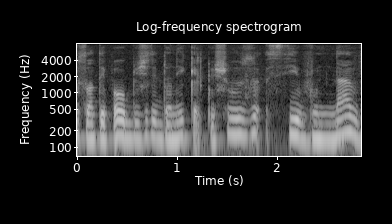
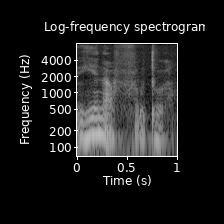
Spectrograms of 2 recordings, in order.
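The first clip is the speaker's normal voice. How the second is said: whispered aside; 8 dB quieter, slower than usual. Real, not acted. Dismissing critics of her accent.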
